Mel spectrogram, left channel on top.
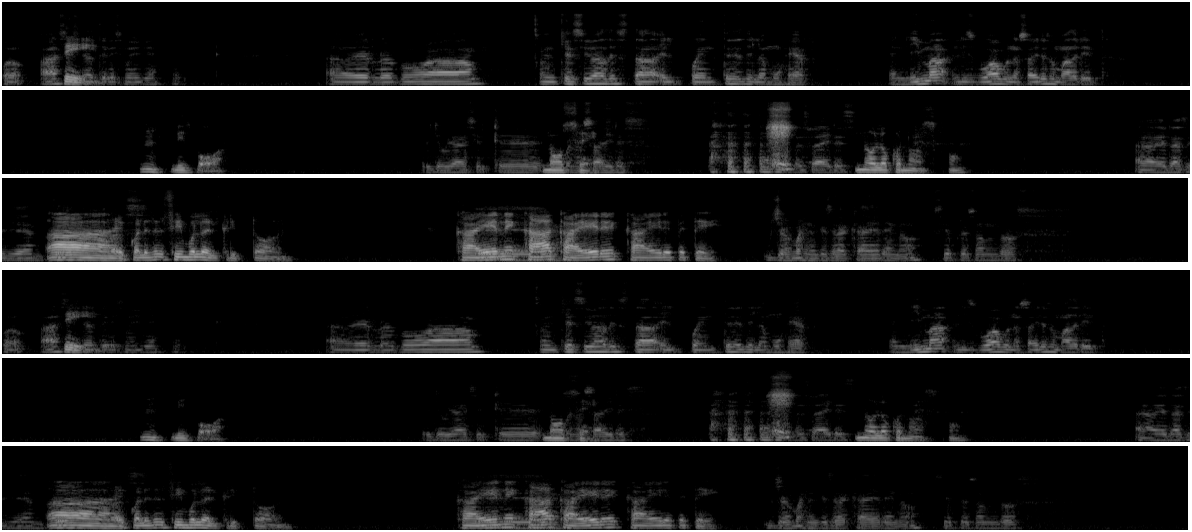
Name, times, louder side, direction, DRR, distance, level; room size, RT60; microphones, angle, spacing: voice 1, 0.0-1.6 3.2-4.8 5.4-8.1 8.9-11.1 16.1-18.4 18.9-20.5 21.0-21.1 23.2-24.5 24.8-25.2 28.5-29.3 31.4-34.4, left 3 dB, 70° left, 0.9 m, -43 dB
voice 2, 0.6-1.0 13.3-14.1 17.3-17.8 19.5-19.8 20.4-21.5 24.2-26.6 28.3-30.9, left 4 dB, 45° left, 0.5 m, -34 dB
3.6 x 2.2 x 2.8 m
head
